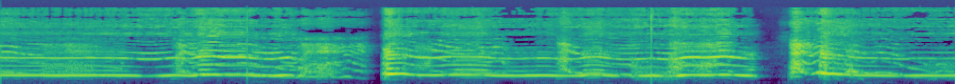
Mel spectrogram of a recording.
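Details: Indoor howling from Tonka the Alaskan Malamute, who will not leave its owner alone in the bathroom: a series of sustained even-pitched howls with roughly voiced breaks, interrupted by two short pauses near four and eight seconds.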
